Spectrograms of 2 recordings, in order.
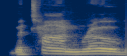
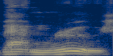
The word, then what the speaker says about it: Baton Rouge: And he said baton rogue or something like that. And I was like I was I said what did you say? And he said it again and I was like what's that? He was like you ain't never heard of you know and then he said it again and I was like oh we call it Baton Rouge.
